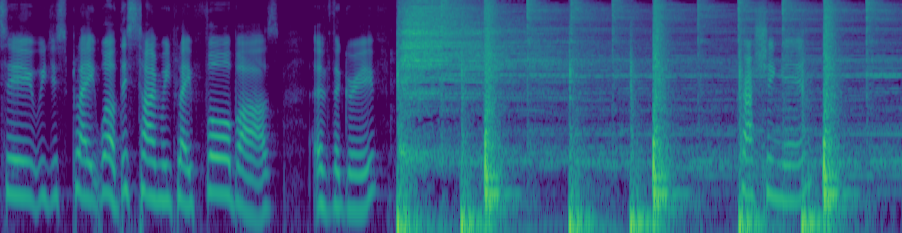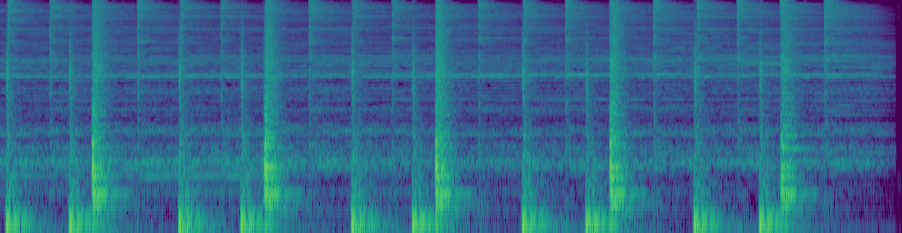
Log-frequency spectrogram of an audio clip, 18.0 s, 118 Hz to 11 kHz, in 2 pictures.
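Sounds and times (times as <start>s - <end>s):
drum kit playing rock groove: 4.0s - 18.0s.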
